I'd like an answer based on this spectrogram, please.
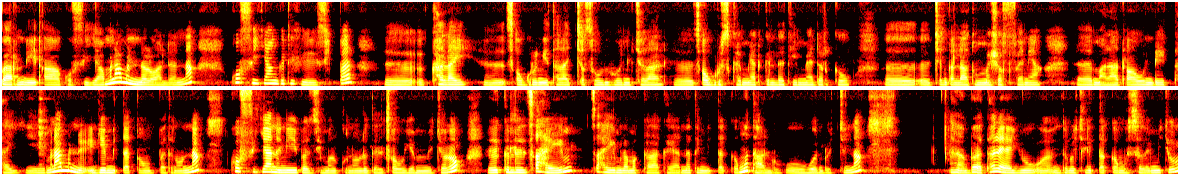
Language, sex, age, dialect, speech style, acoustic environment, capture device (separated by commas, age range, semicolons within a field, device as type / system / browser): Amharic, female, 25-34, Ethiopia - Addis Ababa, happy; excited, people talking, mobile / Linux / Chrome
